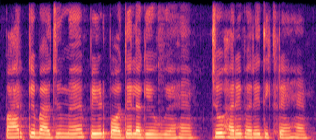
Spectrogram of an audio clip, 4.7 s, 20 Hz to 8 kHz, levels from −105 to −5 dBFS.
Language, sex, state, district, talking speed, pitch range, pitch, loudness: Hindi, female, Gujarat, Valsad, 190 wpm, 185-205 Hz, 200 Hz, -16 LUFS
